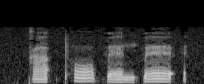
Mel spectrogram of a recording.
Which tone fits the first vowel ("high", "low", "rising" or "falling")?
low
